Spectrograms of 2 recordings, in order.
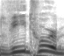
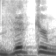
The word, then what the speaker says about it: Vitor: where he called Vitor Belfort a boxer, and he mispronounced his name, calling him Victor Belfort, which sounds like a character from Castlevania.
